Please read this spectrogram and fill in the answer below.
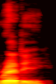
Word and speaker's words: ready: و این کلمه به شکل ready تلفظ میشه. ready اینجا یک واول کوتاه داره که به شکل ready باید تلفظش کنیم. ready تلفظش نکنین.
